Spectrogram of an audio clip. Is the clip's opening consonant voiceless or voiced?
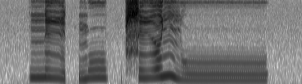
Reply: voiced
